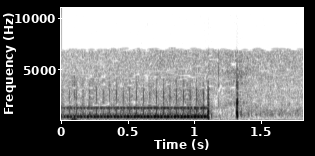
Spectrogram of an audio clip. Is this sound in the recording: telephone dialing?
yes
